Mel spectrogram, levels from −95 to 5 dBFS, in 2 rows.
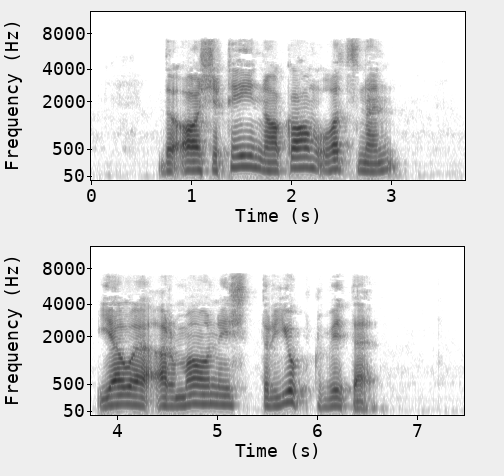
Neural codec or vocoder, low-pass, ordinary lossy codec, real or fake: codec, 16 kHz, 4.8 kbps, FACodec; 7.2 kHz; MP3, 48 kbps; fake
